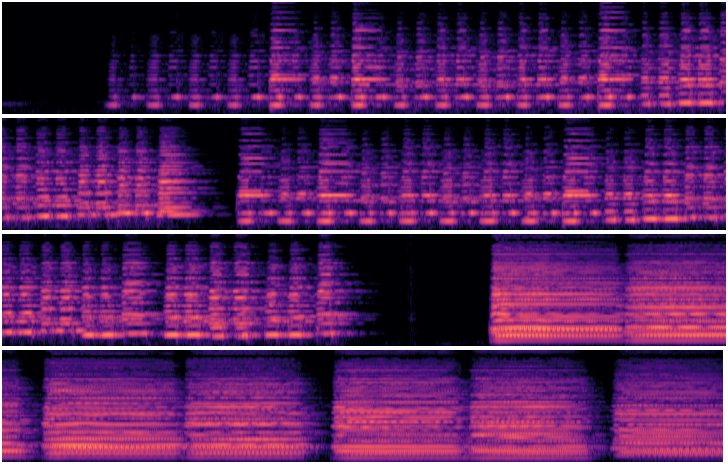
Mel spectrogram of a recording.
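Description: Chromatic button accordion played solo: after about a second of silence, a phrase of quick, short repeated notes with a rising run is played twice, then after a brief pause come louder, long-held full chords over deep bass notes, each chord cut off with a short gap.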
